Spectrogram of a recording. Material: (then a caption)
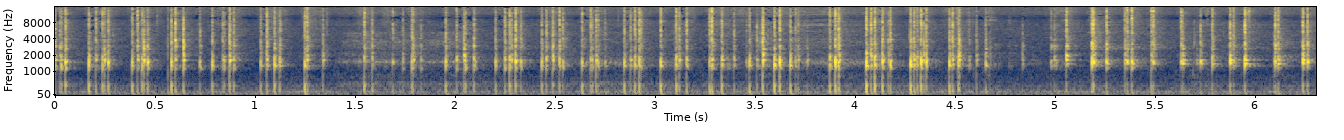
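Metal. A small round metal putty tin with a printed lid is held in the hands and tapped rapidly with fingertips and nails on the lid and rim. The result is a dense, steady stream of short, dry clicks and thumps with almost no ring. It has a low, hollow body and a faint metallic tone in the midrange.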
